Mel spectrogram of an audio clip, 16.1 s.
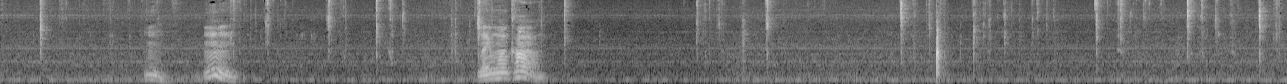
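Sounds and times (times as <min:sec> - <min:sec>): faint low hum: 0:00.0 - 0:16.0
lip smacks while chewing: 0:02.9 - 0:05.9, 0:11.2 - 0:16.0.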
